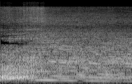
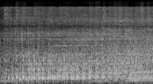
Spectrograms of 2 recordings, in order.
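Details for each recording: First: Kawasaki Ninja 150RR, carburettor rejetted after booster/ground cable install: quick blip climbs and falls crisply with no bog; bottom end still very rich (deliberately wet setting) but throttle response feels good, less flooding. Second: Kawasaki Ninja 150RR two-stroke with a booster/ground cable, blipped to 6,000–7,000 rpm: crisp with only a faint stumble, less than the earlier rich setting. The carburettor setting is lean, especially when hot.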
